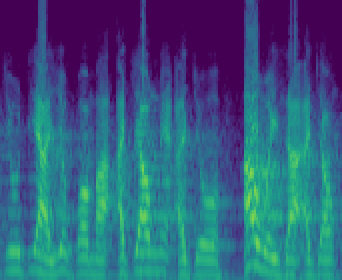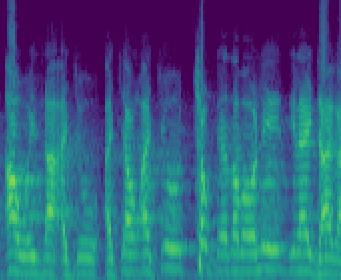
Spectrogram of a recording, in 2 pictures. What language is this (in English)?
Vietnamese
